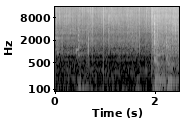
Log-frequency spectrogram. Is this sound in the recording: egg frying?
yes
